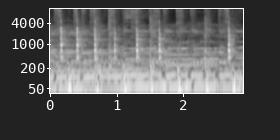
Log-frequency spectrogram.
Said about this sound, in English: Get started on our onion. So we'll go in half and then we'll top and tail.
